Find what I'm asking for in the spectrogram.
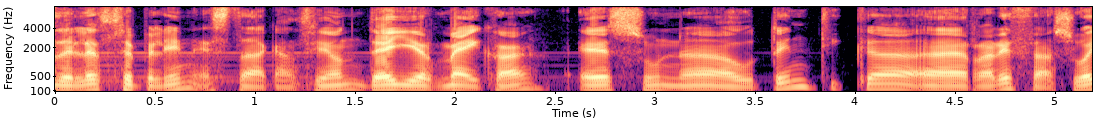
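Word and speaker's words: D'yer Mak'er: El título es incluso es un guiño a ese ritmo, porque Dayer Maker se pronuncia de forma muy parecida a Jamaica.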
